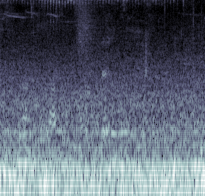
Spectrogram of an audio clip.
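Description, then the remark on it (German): A steady, low rumble of traffic with wheels rolling along the road on a sunny, warm day, continuous, with a faint hiss of tyres layered over the deep drone. “Fahrgeräusche.”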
